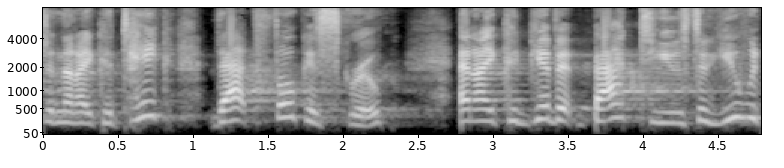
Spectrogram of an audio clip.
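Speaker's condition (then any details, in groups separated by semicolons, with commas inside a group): No condition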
